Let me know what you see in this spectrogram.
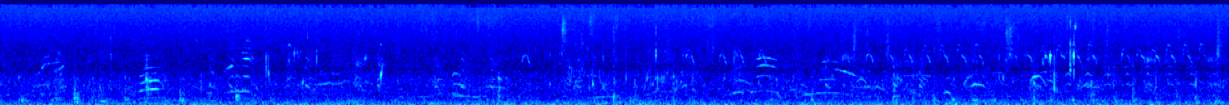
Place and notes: Chemin au fil de l'eau, Brison-Saint-Innocent, France - Rivage
Le soleil se couche derrière la montagne de la Charvaz, au bord du lac du Bourget quelques promeneurs empruntent le chemin au fil e l'eau les pas font crisser les graviers, quelques jeunes grèbes piaillent sur le lac.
